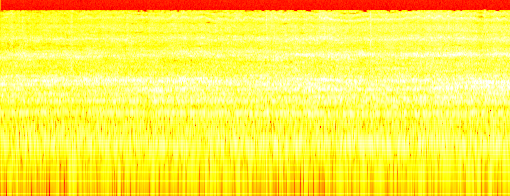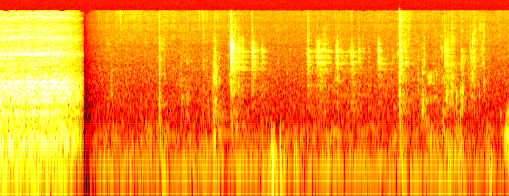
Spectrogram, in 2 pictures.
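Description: Propane torch roaring steadily in the firebox of a wood-burning camp stove as it lights the split logs; the roar stops suddenly about six seconds in. A wood fire then crackles faintly.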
